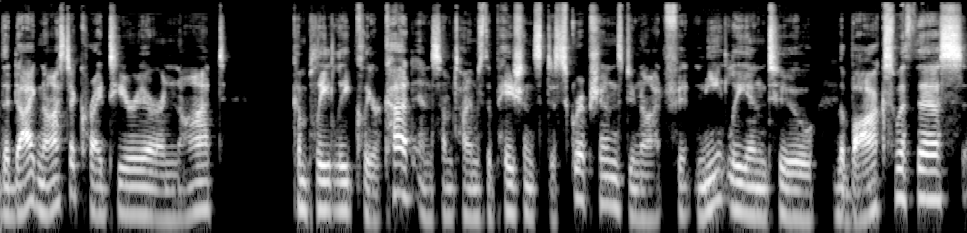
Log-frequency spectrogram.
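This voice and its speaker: A man's voice: lowish voice, darkish tone. A man who is a physician hosting a medical podcast, talking conversationally with informal, affirming phrasing.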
